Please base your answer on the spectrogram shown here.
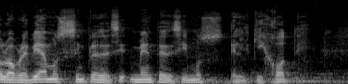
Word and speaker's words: Quijote: pasa al español como Quijote, vamos a decir, porque antes la J en español se pronunciaba así como una ch suave, era Quijote, como también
